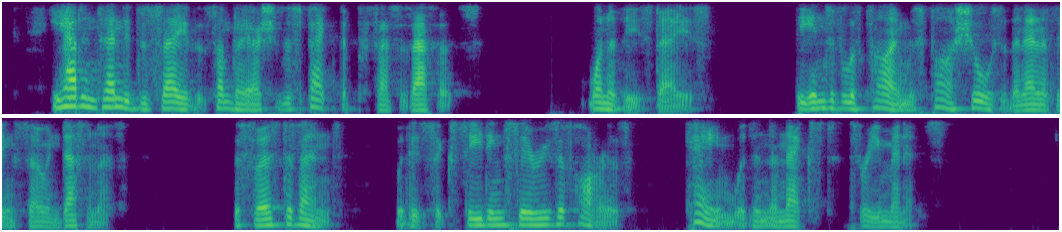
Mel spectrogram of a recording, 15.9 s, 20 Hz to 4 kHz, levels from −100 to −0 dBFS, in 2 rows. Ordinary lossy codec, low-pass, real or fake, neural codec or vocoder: Opus, 16 kbps; 3.6 kHz; real; none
